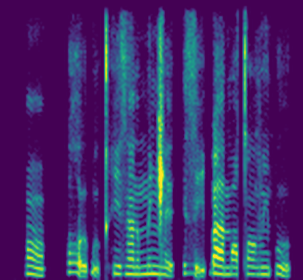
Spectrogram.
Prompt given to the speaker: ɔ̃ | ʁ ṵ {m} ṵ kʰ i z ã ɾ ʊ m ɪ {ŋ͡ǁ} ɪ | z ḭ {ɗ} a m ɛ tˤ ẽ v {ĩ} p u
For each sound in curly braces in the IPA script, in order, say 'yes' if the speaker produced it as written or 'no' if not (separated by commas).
no, yes, no, yes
